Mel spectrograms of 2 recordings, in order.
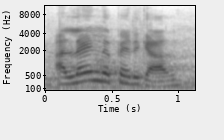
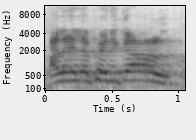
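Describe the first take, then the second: First: It is said with ordinary, modest energy. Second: It is said with more force and energy.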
